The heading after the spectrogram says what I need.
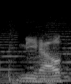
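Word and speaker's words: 你好: Neho. Ni hao.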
